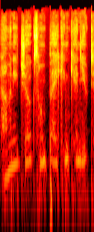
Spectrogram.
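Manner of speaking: high-pitched, whispered voice.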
